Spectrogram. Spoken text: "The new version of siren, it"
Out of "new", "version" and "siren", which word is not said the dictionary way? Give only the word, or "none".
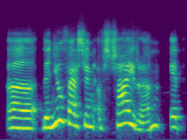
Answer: version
